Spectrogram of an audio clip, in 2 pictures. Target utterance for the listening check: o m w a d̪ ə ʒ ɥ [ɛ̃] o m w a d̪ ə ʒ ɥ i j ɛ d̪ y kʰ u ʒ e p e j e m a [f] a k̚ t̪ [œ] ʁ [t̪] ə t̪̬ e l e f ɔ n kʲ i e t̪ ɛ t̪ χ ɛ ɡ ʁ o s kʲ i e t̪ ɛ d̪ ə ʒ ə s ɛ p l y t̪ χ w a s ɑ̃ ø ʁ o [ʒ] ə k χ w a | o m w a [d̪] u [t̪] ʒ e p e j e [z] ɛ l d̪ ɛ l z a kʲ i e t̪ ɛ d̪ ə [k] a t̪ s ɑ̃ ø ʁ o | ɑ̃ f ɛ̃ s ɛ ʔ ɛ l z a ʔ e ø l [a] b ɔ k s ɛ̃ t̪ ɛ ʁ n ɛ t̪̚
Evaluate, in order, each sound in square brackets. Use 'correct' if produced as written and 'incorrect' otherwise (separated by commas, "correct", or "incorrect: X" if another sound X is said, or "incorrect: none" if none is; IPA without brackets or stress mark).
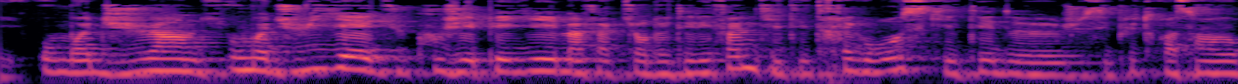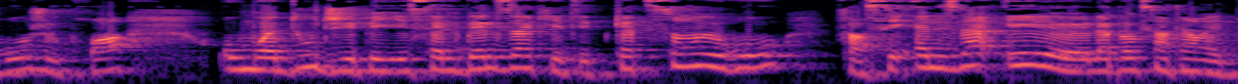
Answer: correct, correct, incorrect: y, incorrect: d̪, correct, correct, correct, incorrect: s, correct, correct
